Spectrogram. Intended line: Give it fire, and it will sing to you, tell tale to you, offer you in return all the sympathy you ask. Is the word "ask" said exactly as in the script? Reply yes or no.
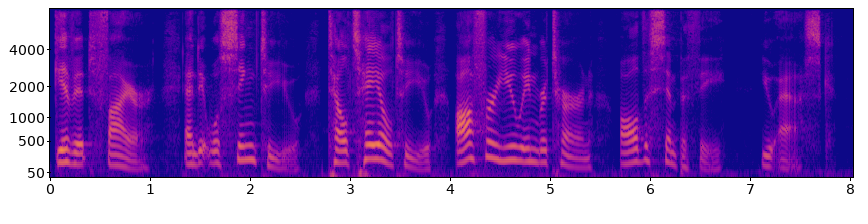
yes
